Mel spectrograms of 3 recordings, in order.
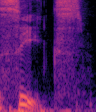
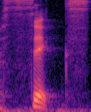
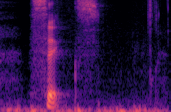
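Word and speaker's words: Sikhs: another aspect of this too is with the siks right or or six technically that's how you have to pronounce it's t it's six um and that is that they also were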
